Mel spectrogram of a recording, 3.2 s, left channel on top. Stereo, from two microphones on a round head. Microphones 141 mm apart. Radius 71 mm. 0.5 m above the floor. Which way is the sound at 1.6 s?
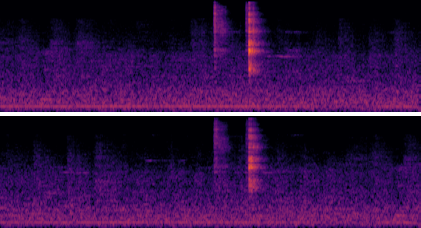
20° left (ahead or behind).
